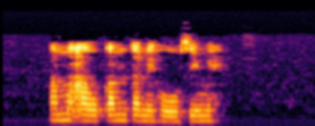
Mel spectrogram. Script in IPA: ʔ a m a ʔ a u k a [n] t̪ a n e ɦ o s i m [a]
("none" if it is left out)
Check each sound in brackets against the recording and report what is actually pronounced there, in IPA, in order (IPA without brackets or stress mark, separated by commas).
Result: m, e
